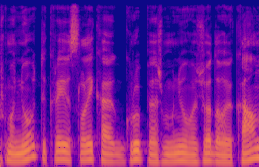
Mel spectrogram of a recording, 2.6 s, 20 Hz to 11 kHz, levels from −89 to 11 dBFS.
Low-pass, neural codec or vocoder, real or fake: 9.9 kHz; none; real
